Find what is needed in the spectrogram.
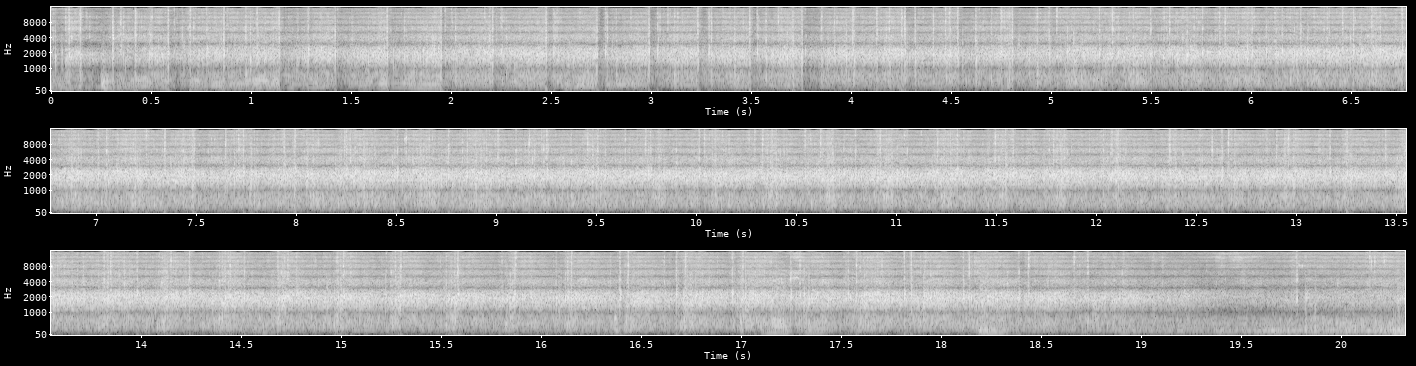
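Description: Sustained applause from a large audience, a dense, even clapping that eases off near the end.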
